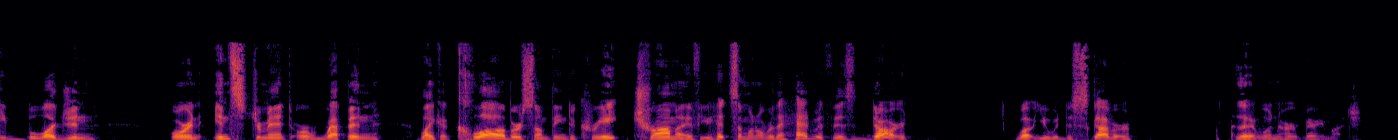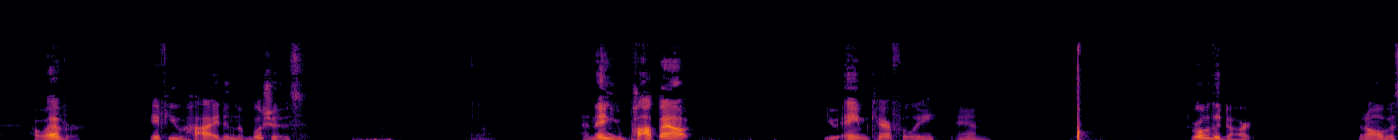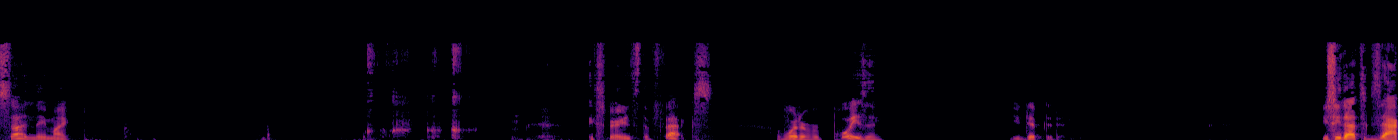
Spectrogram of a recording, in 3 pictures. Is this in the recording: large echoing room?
yes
